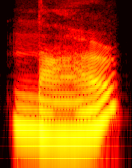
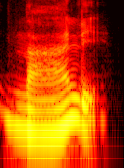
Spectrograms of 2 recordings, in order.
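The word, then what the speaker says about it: 哪儿: So this one nar um because it's just from Beijing the pronunciation also you can say nali or nar is also uh called just a lot of I think it's north dialect nar but on a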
